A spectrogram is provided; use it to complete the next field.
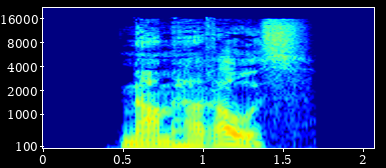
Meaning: first/third-person singular preterite of herausnehmen
- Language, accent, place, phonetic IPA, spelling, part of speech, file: German, Germany, Berlin, [ˌnaːm hɛˈʁaʊ̯s], nahm heraus, verb, De-nahm heraus.ogg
